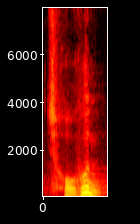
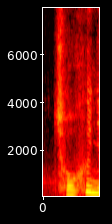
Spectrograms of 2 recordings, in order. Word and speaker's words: 좋은: " 조은 " 이라 고 해야 하지만 , 모음 으로 끝나거나 모음 으로 시작 하는 접미사 와 결합 할 경우 마지막 자음 "h" 는 발음 되지 않는다는 예외 적 인 문법 규칙 이 있습니다 . 이 규칙 때문 에 " 조헌 " 이 아니라 " 조은 " 이라 고 해야 합니다 .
